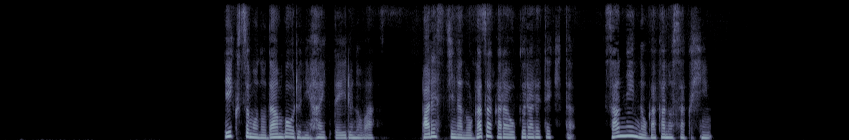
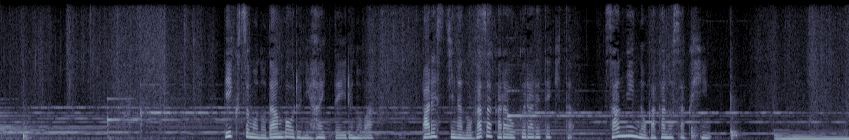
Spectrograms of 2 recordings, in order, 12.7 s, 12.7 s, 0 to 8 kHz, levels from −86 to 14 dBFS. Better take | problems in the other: second | noise reduction (neural mask model Resemble Enhance denoiser)

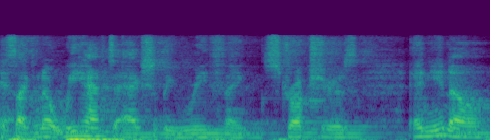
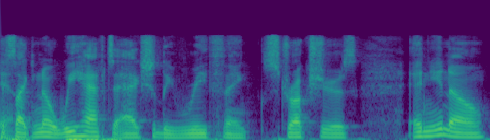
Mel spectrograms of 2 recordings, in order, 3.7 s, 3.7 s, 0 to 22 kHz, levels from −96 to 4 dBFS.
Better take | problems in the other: second | room echo; dies away in 0.9 s

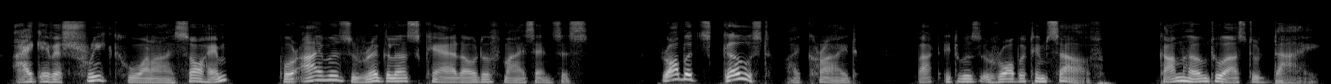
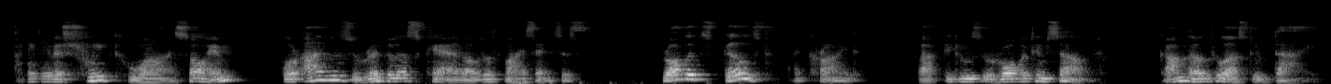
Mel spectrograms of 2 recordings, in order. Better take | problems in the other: first | noise reduction (neural mask model DeepFilterNet 3)

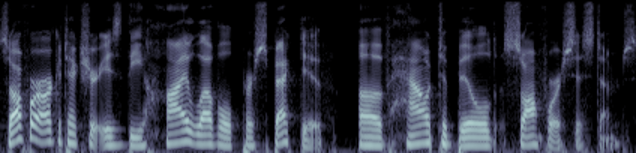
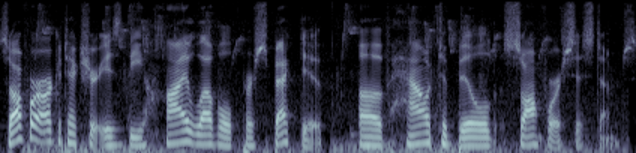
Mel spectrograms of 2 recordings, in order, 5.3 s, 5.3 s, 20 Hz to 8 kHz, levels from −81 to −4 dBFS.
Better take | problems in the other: first | background sound (Bird); 17 dB below the speech

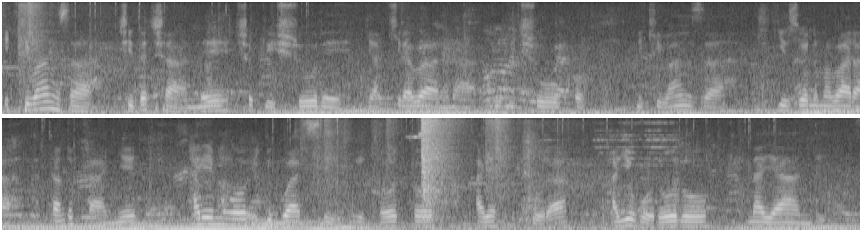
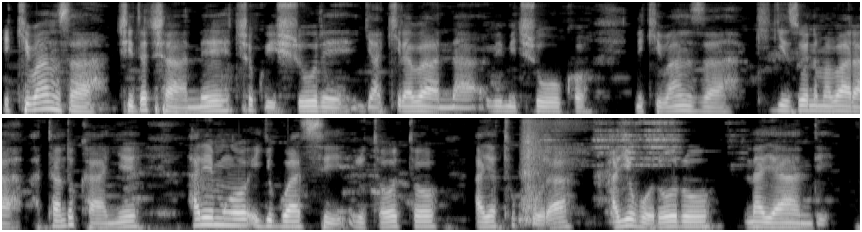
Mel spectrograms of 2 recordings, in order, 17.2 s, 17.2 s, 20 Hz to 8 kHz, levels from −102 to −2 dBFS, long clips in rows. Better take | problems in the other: second | background sound (Bus); 1 dB above the speech

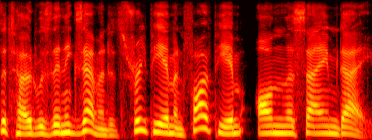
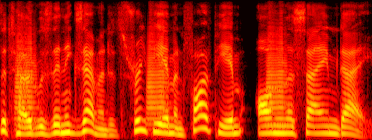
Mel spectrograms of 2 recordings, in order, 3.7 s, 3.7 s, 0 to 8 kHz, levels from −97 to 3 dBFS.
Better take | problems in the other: first | background sound (Brass instrument); 13 dB below the speech

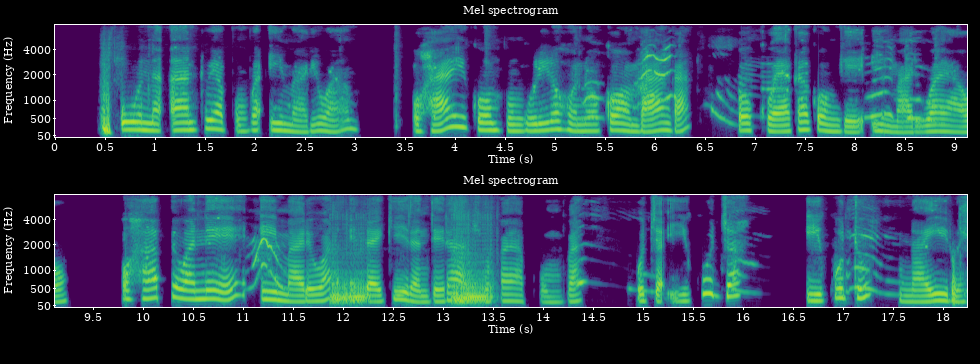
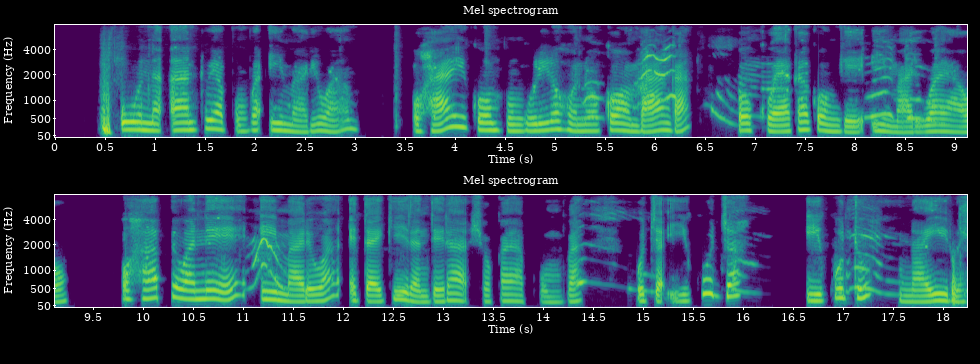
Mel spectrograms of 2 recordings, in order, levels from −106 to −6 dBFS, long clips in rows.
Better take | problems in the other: second | noise reduction (neural mask model RNNoise)

